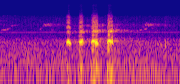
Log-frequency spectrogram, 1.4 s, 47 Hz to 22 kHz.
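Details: White-tailed eagle at its nest in Nizhnyaya Kama National Park, Tatarstan, Russia, during chick feeding on 4 May 2024, from a nest camera: four quick, loud, harmonic yelping notes in a short burst against steady background hiss.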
